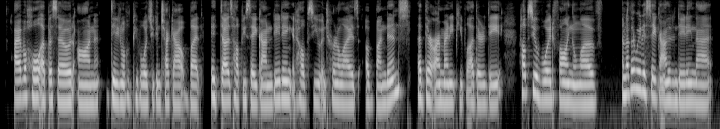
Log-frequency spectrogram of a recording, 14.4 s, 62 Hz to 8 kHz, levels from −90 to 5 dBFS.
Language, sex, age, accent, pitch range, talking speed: English, female, 20-39, American, 165-195 Hz, 210 wpm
